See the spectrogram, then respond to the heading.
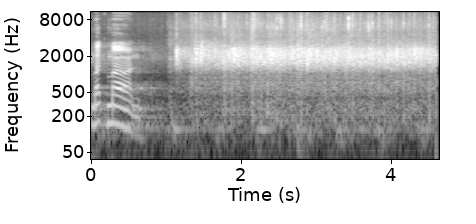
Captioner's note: applause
